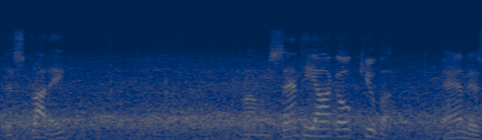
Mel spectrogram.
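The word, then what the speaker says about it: Dastrade: Pena in the spring calls his last name d-a-s-t-r-a-d-e pronounce destrate from Santiago Cuba and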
